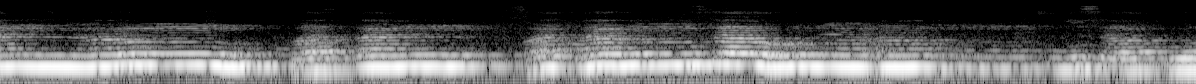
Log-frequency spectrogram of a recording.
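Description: A woman reciting Quranic Arabic in a slow, melodic chant, holding long notes with short pauses between phrases.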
